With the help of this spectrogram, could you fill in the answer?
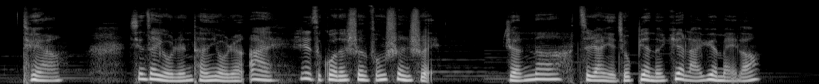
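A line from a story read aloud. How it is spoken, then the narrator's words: Smiling. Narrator (Chinese): 我笑着回答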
